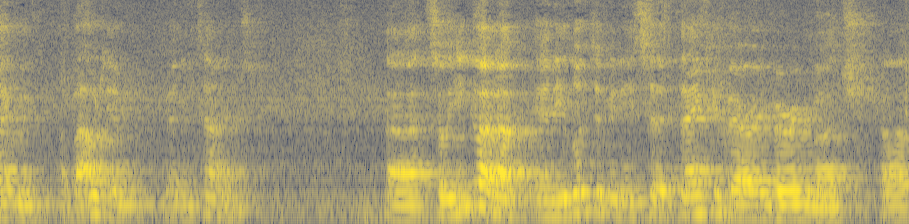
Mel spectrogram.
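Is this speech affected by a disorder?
No.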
